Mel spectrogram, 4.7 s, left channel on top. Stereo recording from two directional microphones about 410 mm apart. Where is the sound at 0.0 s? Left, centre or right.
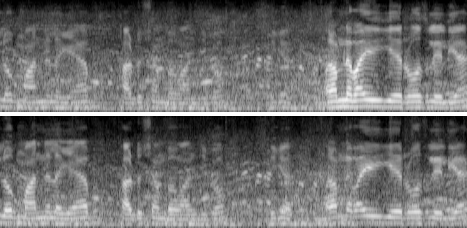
Centre.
